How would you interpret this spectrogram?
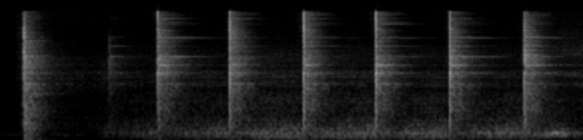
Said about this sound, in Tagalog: pinupukpok ko ito sa ibabaw ng sungay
